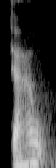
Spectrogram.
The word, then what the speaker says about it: doubt: Ah, doubt.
